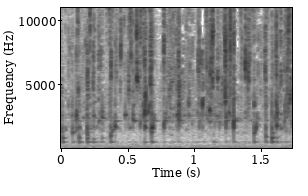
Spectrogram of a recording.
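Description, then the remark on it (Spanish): Water runs and splashes in quick, uneven bursts, with bright dripping and trickling sounds, as hands scoop water from a running tap to wash a face first thing in the day. No voices. “Lo primero que hago es ir a lavarme la cara.”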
